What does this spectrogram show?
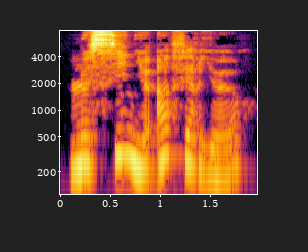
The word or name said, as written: signe inférieur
